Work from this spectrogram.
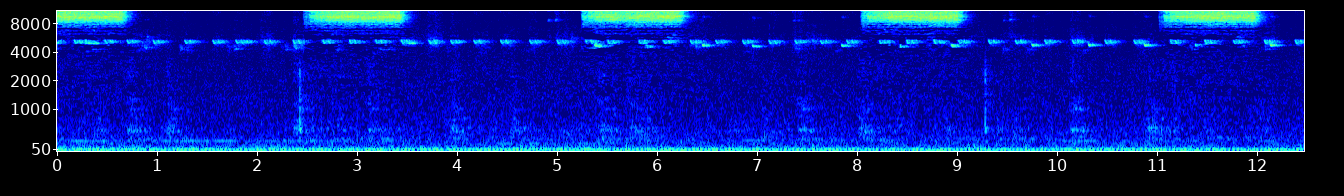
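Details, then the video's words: Angry dragon-headed katydid (Eumegalodon or Lesina): loud hissing, very high-pitched buzzy bursts lasting about a second, repeated roughly every two and a half seconds, over a steady thin high whine. "Angry Dragon Head Katydid"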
